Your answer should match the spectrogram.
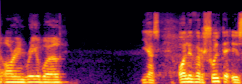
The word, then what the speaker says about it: Oliver Schulte: everybody uh online or in real world yes Oliver schul is spelled o l i v e r s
